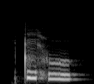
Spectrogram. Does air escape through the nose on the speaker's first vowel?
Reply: yes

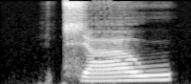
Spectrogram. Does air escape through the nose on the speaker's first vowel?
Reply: no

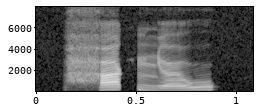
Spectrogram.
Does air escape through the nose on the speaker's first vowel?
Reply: no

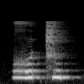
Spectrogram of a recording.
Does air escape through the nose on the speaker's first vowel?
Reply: no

